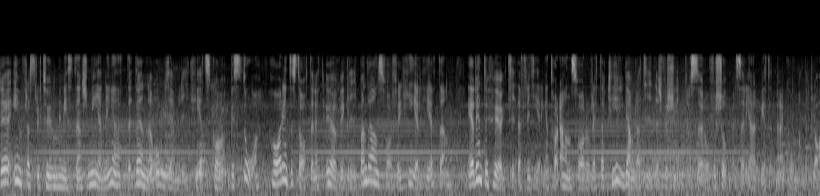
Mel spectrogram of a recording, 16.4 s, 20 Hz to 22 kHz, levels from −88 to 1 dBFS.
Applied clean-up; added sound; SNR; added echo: none; Subway, metro, underground + Bowed string instrument; 6 dB; none.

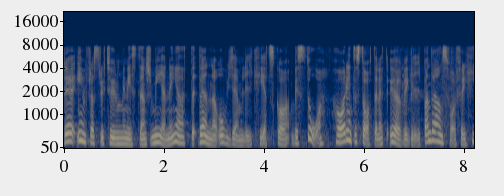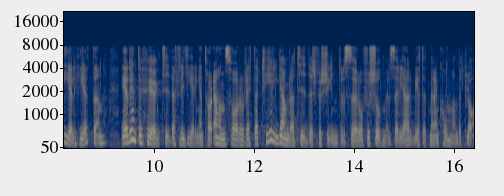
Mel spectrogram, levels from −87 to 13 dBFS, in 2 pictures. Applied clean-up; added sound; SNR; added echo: none; none; none; none.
